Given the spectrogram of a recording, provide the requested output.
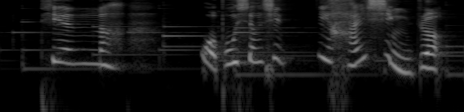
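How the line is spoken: Whisper. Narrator (Chinese): 黛拉小声说

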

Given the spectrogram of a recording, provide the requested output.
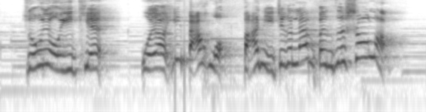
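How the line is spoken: Loud blustering. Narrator (Chinese): 他只有虚张声势，高声嚷嚷

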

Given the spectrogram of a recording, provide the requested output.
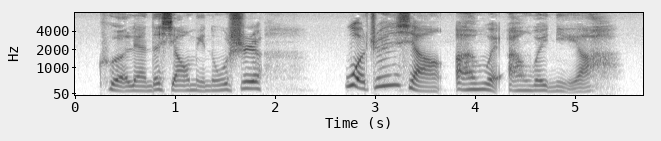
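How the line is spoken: Gentle old voice. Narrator (Chinese): 老狮子用很温柔的声调说

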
